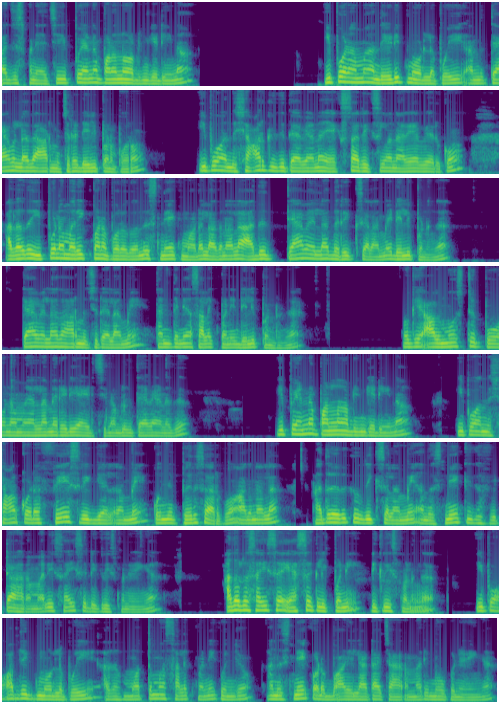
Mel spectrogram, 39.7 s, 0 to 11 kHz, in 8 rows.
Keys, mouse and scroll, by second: 3.6 click, 5.4 middle click, 10.2 click, 12.6 middle click, 15.1 Delete, 15.1 click, 15.3 middle click, 15.6 click, 16.1 click, 16.6 shift+click, 16.9 shift+click, 17.2 shift+click, 17.8 shift+click, 18.3 Delete, 18.6 click, 18.8 Delete, 19.1 middle click, 22.2 s, 23.1 click, 24.9 s, 28.0 middle click, 34.3 click, 34.9 click.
